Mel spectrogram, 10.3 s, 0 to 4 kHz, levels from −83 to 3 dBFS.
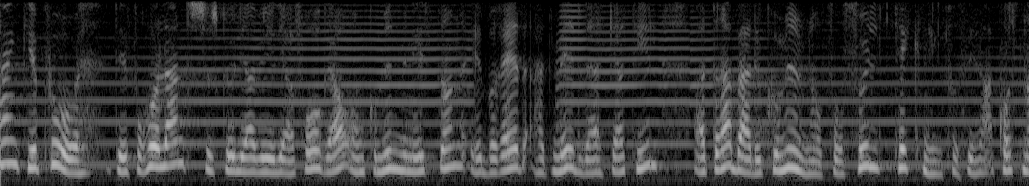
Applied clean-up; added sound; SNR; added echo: none; Trumpet; 16 dB; none.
